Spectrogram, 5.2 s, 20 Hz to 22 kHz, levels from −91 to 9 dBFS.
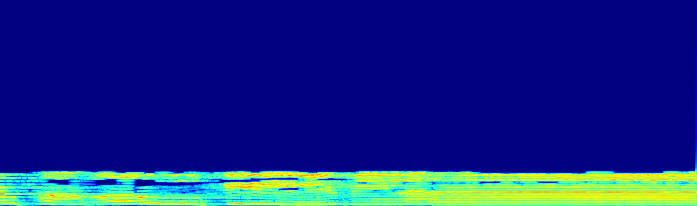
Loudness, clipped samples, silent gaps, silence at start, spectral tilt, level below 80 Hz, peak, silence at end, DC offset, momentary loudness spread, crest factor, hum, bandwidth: -18 LUFS; under 0.1%; none; 0 s; 4 dB/octave; -70 dBFS; -6 dBFS; 0 s; under 0.1%; 8 LU; 14 dB; none; 3.9 kHz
